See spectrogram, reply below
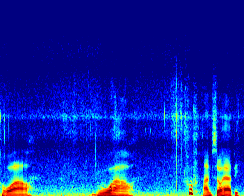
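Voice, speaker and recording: A man's voice: medium pitch, level tone, very slow, slight background noise. A man vlogging outdoors by a mountain stream, talking enthusiastically and exclaiming as he fishes, recorded on a chest-mounted camera. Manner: enthusiastic, exclaiming, laughing often. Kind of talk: excited outdoor vlog commentary. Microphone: chest-mounted action camera.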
